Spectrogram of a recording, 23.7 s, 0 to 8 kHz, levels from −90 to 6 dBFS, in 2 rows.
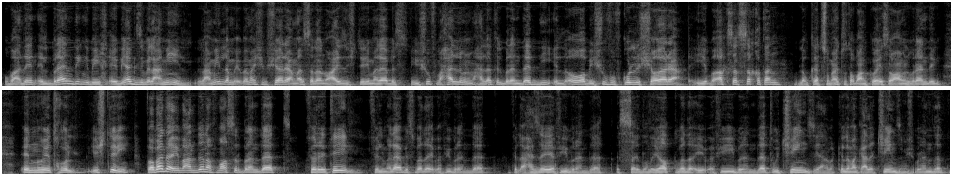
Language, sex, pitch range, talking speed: Arabic, male, 135-180 Hz, 180 wpm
